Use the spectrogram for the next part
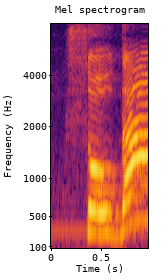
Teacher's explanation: Então, eu sei que a sílaba tônica da palavra soldado é a sílaba da.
